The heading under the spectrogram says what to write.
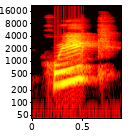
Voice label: "chwek", distagadur; petit precis de prononciation

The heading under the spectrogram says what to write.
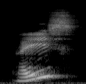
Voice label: "Breizh", distagadur; petit precis de prononciation

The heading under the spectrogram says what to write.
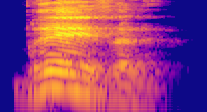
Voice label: "brezel", distagadur; petit precis de prononciation

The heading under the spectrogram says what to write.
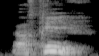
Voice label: "ur striv", distagadur; petit precis de prononciation

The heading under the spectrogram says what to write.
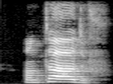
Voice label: "an tadou", distagadur; petit precis de prononciation

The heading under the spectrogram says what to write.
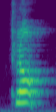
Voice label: "klanv", distagadur; petit precis de prononciation

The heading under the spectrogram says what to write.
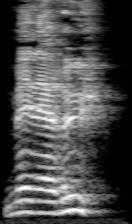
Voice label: "menech ruz", distagadur; petit precis de prononciation

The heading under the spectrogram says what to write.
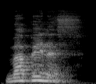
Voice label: "mab hennezh", distagadur; petit precis de prononciation

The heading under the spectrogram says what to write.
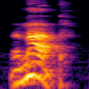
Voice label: "ar mab", distagadur; petit precis de prononciation

